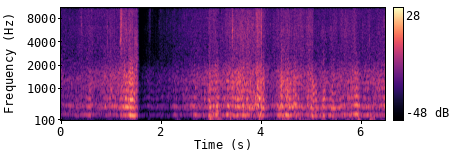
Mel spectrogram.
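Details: Colony of black honeybees in a Voirnot hive in the forest, late October 2021, as the hive is readied for winter; loud continuous humming buzz, a sudden drop around mid-clip, then the drone swells again with scattered knocks.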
